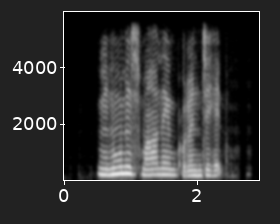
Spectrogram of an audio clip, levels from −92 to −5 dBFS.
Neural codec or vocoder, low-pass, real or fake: autoencoder, 44.1 kHz, a latent of 192 numbers a frame, MeloTTS; 5.4 kHz; fake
